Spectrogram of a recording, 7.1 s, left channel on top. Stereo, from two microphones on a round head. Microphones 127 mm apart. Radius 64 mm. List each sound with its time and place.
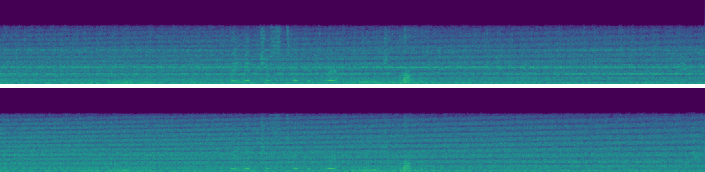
0.0 s a drone: 50° right (ahead or behind); by 7.1 s 25° right (ahead or behind)
2.3 s a man speaking: 15° left (ahead or behind)
4.0 s writing: 5° left (ahead or behind)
